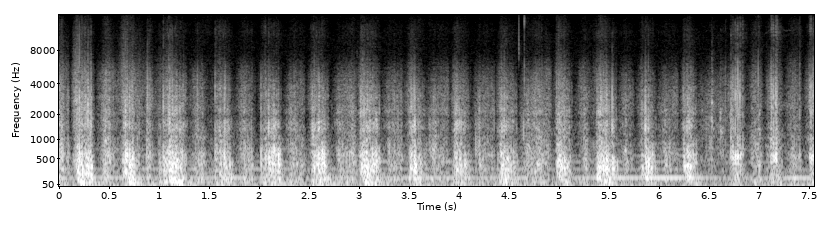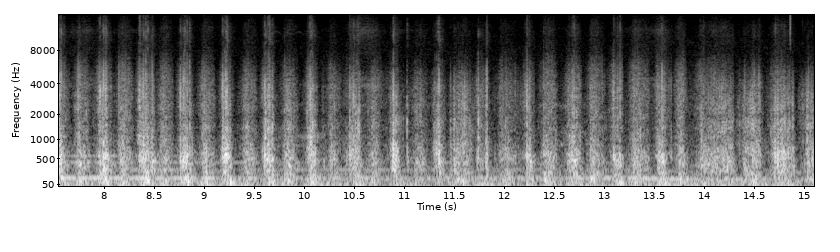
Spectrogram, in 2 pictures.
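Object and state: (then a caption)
Loop-pile rug scratched. Short fingernails scratch and rub the pile of a flat gray loop-pile textile rug that is solid and soft. The result is a steady run of quick, dry scratching strokes, roughly two per second and only loosely even, with a faint low hum underneath throughout.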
